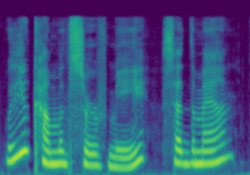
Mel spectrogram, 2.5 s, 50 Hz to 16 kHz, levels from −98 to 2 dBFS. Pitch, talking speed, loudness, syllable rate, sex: 245 Hz, 215 wpm, -18 LUFS, 4.7 syllables/s, female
